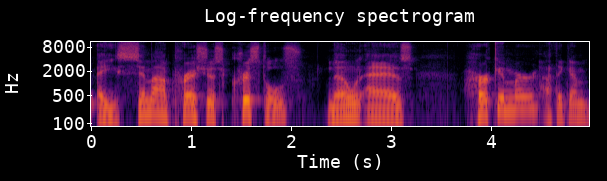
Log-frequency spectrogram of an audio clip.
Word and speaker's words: Herkimer: which pass through a semi-precious crystals known as Herkimer. I think I'm pronouncing that correctly. Herkimer? Herkimer.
